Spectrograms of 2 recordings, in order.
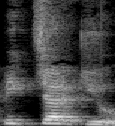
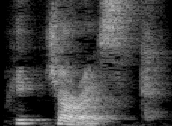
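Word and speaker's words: picturesque: এটার উচ্চারণটা অনেকে বলে পিকচার কিউ, হ্যাঁ বাট ইটস রং, এটা উচ্চারণটা হচ্ছে পিকচারেস্ক, কি হবে পিকচারেস্ক, মনে রাখবেন এভাবে পিকচার্স, প্রথমে পিকচার্স, PICTURES, পিকচার্স, QUE, কিউ, তো পিকচার্স কিউ বলবেন না, পিকচারেস্ক, উচ্চারণটা হচ্ছে পিকচারেস্ক ভিলেজ।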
